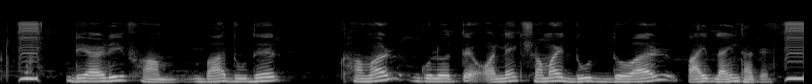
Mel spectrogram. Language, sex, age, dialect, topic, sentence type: Bengali, female, 36-40, Northern/Varendri, agriculture, statement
